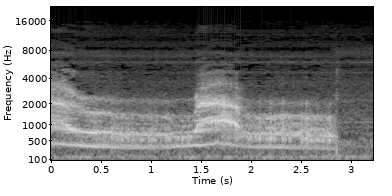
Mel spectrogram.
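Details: A male caracal gives a long, tonal, cat-like wail that swells louder and higher midway before cutting off.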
